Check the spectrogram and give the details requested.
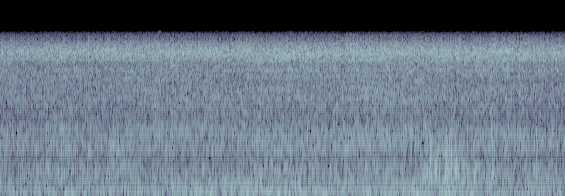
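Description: Loaded iron ore cars rolling past on the rails with a steady heavy rumble of wheels on track, and a brief louder burst of noise about four seconds in.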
